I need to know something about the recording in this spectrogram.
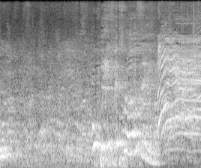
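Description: Crowd chatter in a large hall, then about three seconds in a loud, very high-pitched excited scream that sweeps sharply upward and is held.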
